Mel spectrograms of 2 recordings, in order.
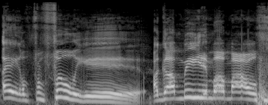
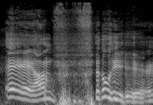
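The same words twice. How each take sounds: First: Loud mock Philly accent; louder, rougher Philadelphia accent attempt. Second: Put-on slow, drawn-out Philly accent; hammed-up Philadelphia accent, slow. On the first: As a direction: bellow it in a hammed-up Philly accent. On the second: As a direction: lay on a thick Philly accent. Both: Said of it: "I can't do the Philly accent".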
